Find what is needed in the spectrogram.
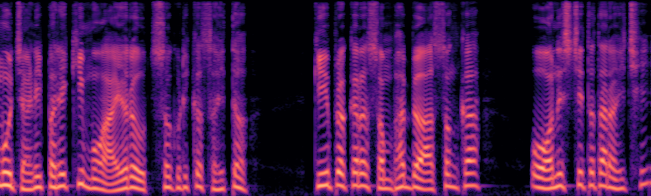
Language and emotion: Odia, fearful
